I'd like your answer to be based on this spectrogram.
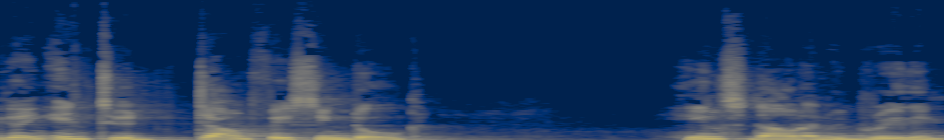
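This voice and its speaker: With light background noise behind him, a man speaks at a fairly slow pace in a dark, mellow tone, his intonation lively. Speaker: yoga instructor. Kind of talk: guided yoga class, calm step-by-step cueing. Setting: video class on a yoga mat. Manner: calm, soft-spoken, slow and soothing; instructive, paced to breaths with pauses.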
